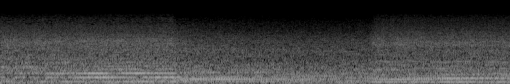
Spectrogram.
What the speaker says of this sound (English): hear in terms of the engine and the RPMs that times are definitely slowing down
